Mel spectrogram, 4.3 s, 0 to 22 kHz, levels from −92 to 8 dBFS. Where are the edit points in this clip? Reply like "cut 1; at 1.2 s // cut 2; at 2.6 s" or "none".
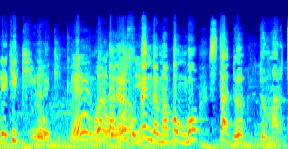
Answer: cut 1; at 1.7 s

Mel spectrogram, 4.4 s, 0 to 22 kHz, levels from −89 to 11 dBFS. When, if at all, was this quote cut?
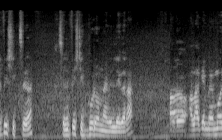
cut 1; at 3.4 s

